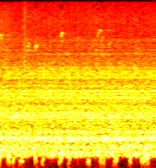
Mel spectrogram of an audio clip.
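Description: Faint steady low hum with no distinct events, at about the level of background noise.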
